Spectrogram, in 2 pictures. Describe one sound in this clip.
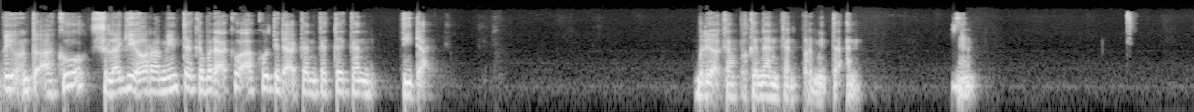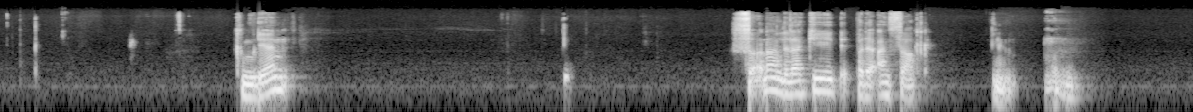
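A man speaks calmly into a microphone, pausing often.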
